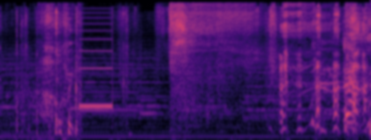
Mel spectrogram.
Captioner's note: beep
